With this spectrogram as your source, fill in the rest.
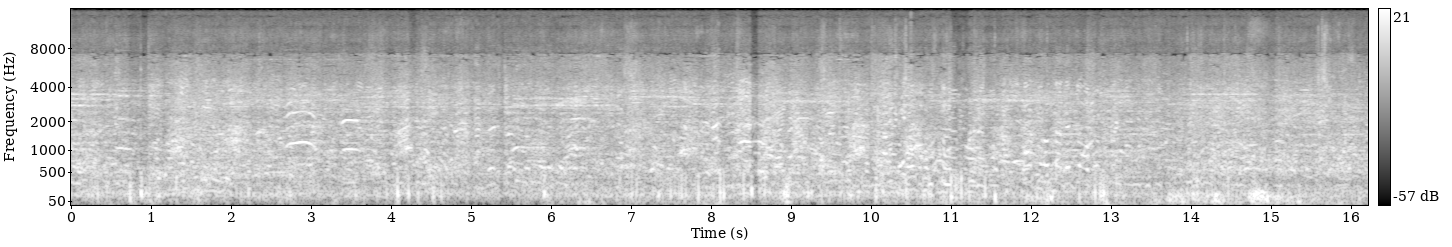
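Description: Seated protesters chant slogans as a large crowd at a street demonstration, a dense, continuous roar of voices with rhythmic swells, while a reporter talks over it.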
